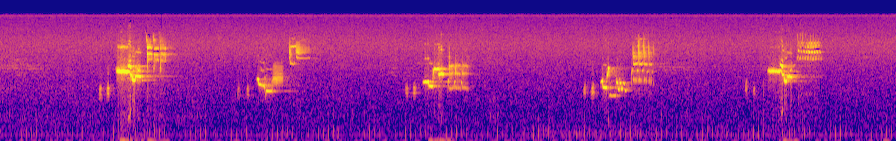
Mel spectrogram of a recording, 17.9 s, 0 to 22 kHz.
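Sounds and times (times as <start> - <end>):
wood thrush song: 0.0 - 1.1, 2.0 - 3.6, 4.7 - 7.0, 7.7 - 9.6, 11.6 - 16.5.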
